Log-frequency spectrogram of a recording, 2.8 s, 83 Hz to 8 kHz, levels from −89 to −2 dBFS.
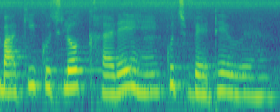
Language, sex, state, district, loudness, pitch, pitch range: Hindi, female, Chhattisgarh, Balrampur, -18 LUFS, 200 Hz, 190-230 Hz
